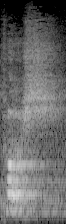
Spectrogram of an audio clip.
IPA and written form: pʊʃ (push)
